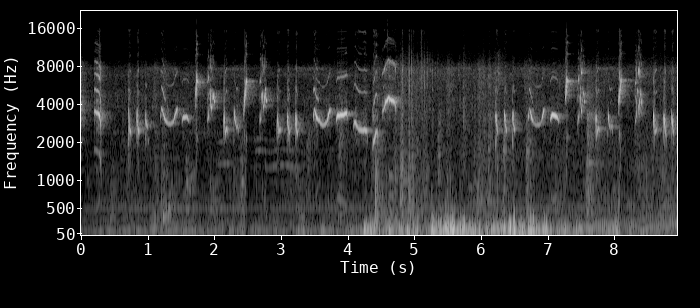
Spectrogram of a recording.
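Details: Long-tailed shrike song, used to provoke other shrikes into singing and agitation: rapid, varied whistled and chattering notes, some sweeping up and down, with a low rumbling, fluttering sound partway through.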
